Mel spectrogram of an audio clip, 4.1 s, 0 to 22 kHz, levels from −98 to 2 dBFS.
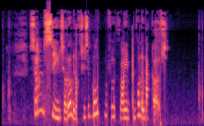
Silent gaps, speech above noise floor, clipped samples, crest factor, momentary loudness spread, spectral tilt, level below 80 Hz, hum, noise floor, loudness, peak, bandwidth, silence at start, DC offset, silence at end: none; 42 dB; under 0.1%; 18 dB; 12 LU; -1 dB/octave; -52 dBFS; none; -58 dBFS; -14 LUFS; 0 dBFS; 16.5 kHz; 0.15 s; under 0.1%; 0.05 s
